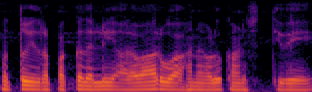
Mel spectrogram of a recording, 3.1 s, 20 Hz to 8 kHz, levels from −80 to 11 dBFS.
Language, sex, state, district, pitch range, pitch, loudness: Kannada, male, Karnataka, Mysore, 110-115 Hz, 115 Hz, -24 LUFS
